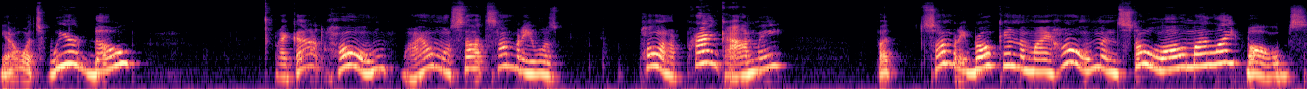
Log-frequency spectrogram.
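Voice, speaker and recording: A man's put-on character voice at an extremely high pitch, fairly slow pace with long, frequent pauses. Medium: solo performance.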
